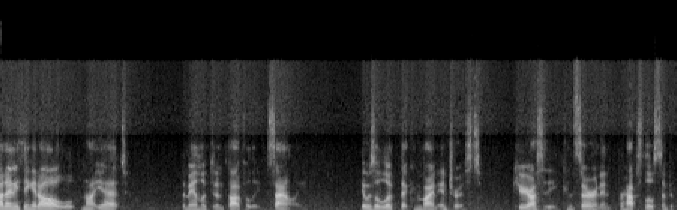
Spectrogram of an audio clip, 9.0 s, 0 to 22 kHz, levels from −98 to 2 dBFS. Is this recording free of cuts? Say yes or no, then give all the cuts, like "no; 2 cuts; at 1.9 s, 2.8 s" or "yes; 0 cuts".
yes; 0 cuts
